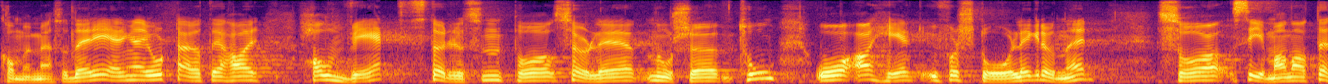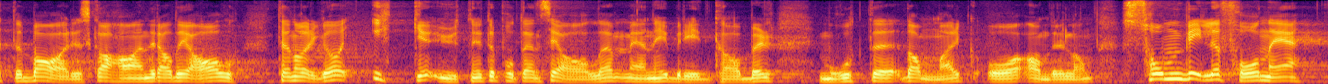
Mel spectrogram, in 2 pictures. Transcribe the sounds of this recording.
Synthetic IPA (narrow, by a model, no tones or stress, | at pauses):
kʰɔmːəmɛsɔd̪ɛɾɛjeːɾɪŋənhɑɾjʊʈːæɾɑt̪̚d̪ɛɦɑɾ | hɑlʋeːʈst̪œɾəlsn̩pʰɔsøːɭɛnuːʂøːt̪ʰuːʔɔɑʋɦeːlt̪ʉfɔʂʈoːəlɪəɡɾʉnːəɾ | sɔsiːəɾmɑnɑt̪̚d̪ɛt̪ːəbɑːɾəskɑɦɑːɛnɾɑd̪ɪɑːl | t̪ʰɪlnɔɾɡəɔɪkːəʔʉːt̪nʏt̪ːəpʰʊt̪ɛnsɪɑːləmɛɛnhʏbɾiːd̪kʰɑːbəlmuːt̪d̪ɑnmɑɾkɔɑnd̪ɾəlɑnː | sɔmʋɪlːəfoːneː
